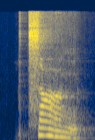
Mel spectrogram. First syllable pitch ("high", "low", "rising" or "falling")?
falling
